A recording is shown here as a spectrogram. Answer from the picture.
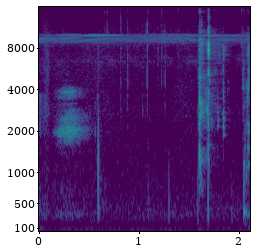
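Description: A small fish released by hand back into pond water: one brief, sharp splash about one and a half seconds in, with a few faint soft ticks before it.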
